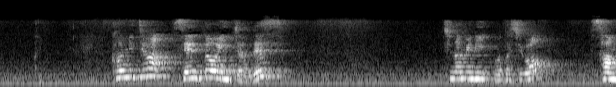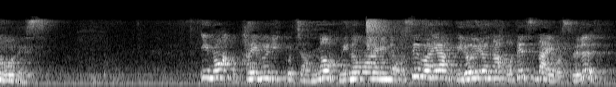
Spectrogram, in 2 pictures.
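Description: A young woman speaks with animation close by, in short bursts with pauses.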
